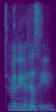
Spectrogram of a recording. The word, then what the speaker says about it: Deinia: Dinia like the ocean.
